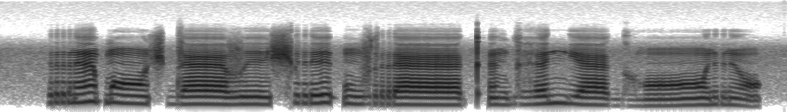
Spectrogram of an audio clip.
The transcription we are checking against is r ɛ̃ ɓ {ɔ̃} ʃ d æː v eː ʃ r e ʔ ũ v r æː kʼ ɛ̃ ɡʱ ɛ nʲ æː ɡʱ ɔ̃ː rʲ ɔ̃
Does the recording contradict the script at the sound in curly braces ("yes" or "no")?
yes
